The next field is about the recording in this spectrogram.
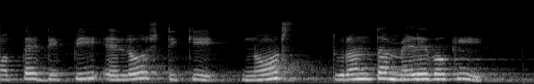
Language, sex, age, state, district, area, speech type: Odia, female, 18-30, Odisha, Boudh, rural, read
